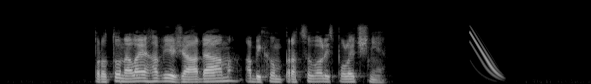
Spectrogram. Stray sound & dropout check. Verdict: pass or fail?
fail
